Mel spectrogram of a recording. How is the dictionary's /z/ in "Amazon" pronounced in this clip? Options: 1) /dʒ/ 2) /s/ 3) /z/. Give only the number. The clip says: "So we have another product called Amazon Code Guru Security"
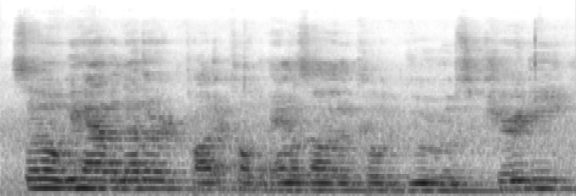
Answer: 3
